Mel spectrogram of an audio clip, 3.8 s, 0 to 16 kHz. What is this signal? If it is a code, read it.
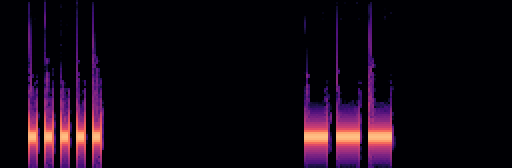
Morse code, heard as a keyed tone, about 20 wpm, spaced as for 5 wpm, 700 Hz. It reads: 5O
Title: 223 Lesson 36d - BT - Two Characters 20wpm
